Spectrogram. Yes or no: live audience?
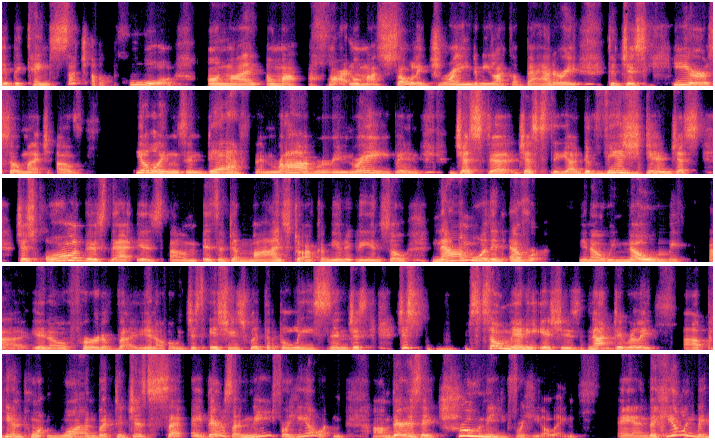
no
